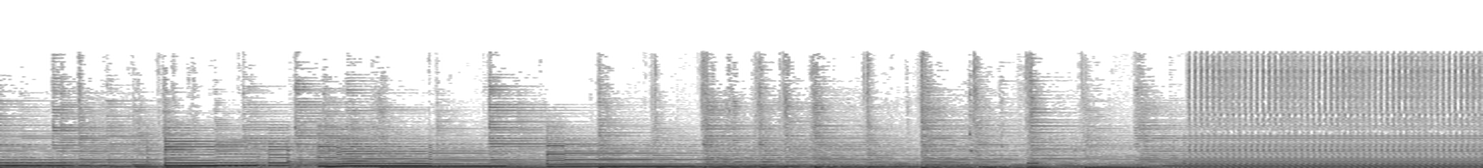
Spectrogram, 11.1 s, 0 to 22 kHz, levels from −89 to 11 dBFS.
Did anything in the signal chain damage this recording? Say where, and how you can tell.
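Yes, there is a system hang loop at the driver or buffer stage. From 8.92 s to the end of the clip, one 46.44 ms slice of audio repeats exactly, about 47 times, producing a rough, rapid stutter at 21.5 Hz in place of the sound that should continue. The host or driver stopped supplying new data, and the hardware kept replaying the same ring buffer. The loop length fits a 2048-sample buffer.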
